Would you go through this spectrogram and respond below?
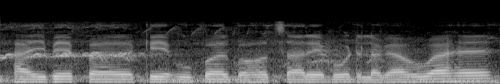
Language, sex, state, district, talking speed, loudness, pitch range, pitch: Hindi, male, Bihar, West Champaran, 120 wpm, -17 LUFS, 115-120 Hz, 115 Hz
